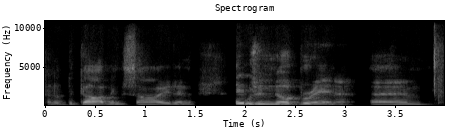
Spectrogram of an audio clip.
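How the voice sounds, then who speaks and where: A man speaks with a Yorkshire accent. His pace is fairly slow. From northern England, Yorkshire. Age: 60s. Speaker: landscaping business owner. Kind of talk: podcast interview.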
